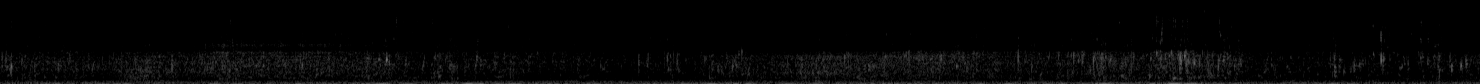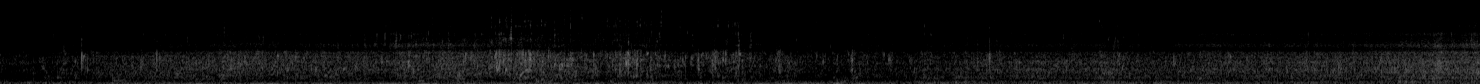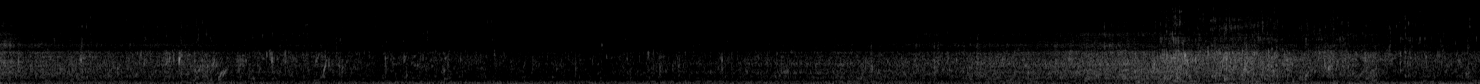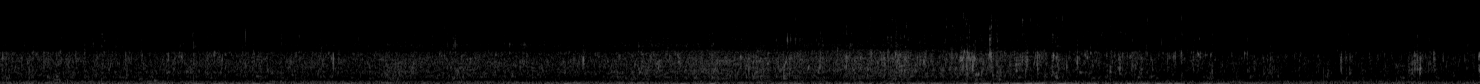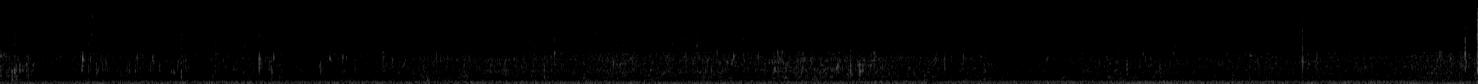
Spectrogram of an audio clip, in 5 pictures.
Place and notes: Minnehaha Avenue, Takapuna, Auckland, New Zealand - Waves and lava log hollows
Waves hitting the hollows in lava, where tree logs once were
August 2020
